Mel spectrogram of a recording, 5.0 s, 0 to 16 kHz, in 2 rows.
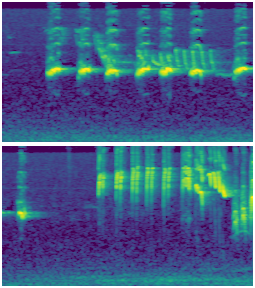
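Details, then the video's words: Spring song recorded on Easter Saturday 2007 at a local golf course in England: eight clear, evenly repeated notes, followed by a fast, high, chattering series. "Bird Song From Jolly Old England"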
